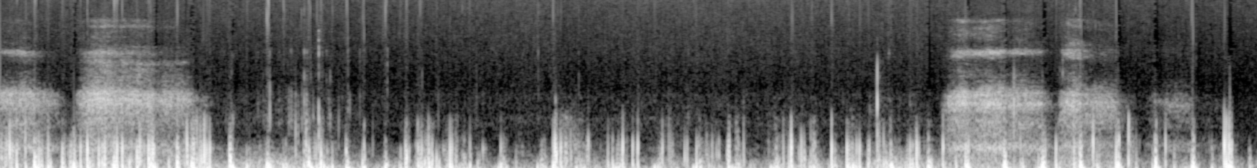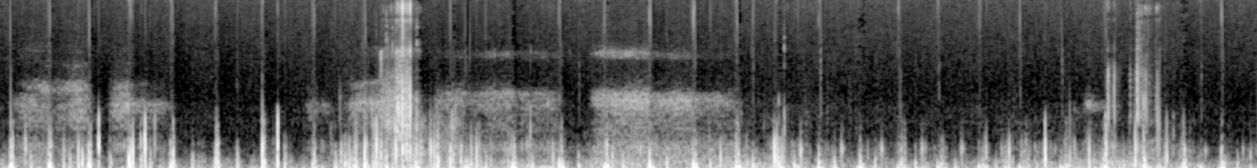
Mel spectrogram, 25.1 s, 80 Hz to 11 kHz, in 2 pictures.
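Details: Heartbeat of a 35-year-old male after exertion (pull-ups and breath holds), recorded over the mitral and tricuspid valve areas: rapid, steady low thumps with bursts of breathing and rustling; normal heart sounds after exercise.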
